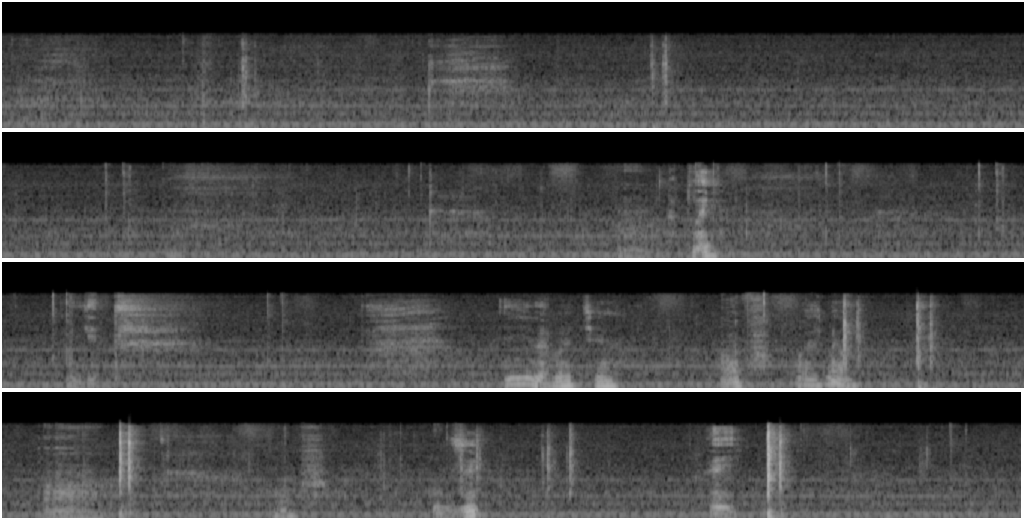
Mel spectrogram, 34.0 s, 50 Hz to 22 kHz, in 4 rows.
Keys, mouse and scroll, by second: 2.0 KP_3, 10.1-12.7 scroll up 1, 12.7-13.1 scroll up 1, 14.2-15.4 drag, 16.6-19.3 drag, 23.2 click, 24.0 g, 33.4-34.0 drag.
